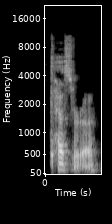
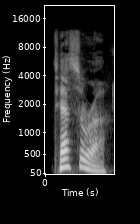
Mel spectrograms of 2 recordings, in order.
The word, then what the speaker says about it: Tessera: after it real quick it's tessera tessera although i mean if that's like actually how you pronounce it or not honestly i don't really know but we're gonna go with tessera and we've kind of decided we're sticking to it love it but yeah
